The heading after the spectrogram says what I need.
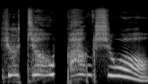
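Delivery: angry scream, pitched very high and shrill. Speaker recounts a man arriving late and yelling at them: imitating him screaming. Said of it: "he starts screaming at me".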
